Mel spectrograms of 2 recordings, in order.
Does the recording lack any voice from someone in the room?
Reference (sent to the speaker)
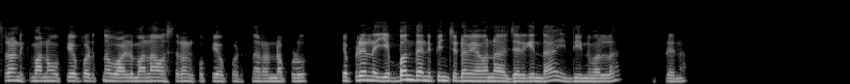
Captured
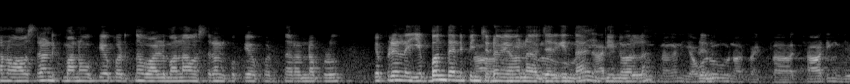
No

